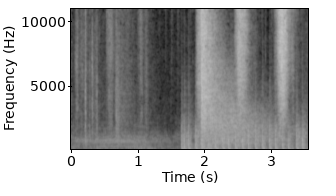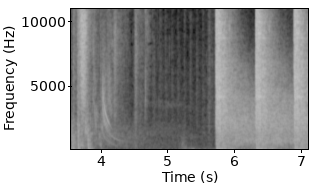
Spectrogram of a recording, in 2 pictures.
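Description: Bursts of rapid automatic gunfire from enemies in the video game Generation Zero, loud rattling volleys broken by short pauses, with a final pair of heavy bursts near the end.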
